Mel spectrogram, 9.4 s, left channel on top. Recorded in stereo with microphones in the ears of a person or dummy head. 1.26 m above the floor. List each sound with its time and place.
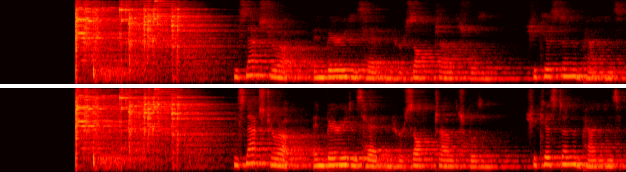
1.1 s breaking glass: 5° left (ahead or behind), 0.6 m
3.5 s a woman speaking: 40° right (ahead or behind), 0.7 m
